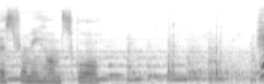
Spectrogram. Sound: footsteps

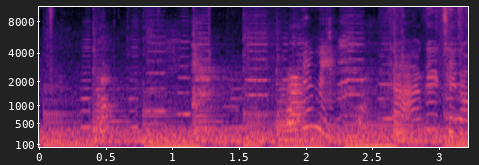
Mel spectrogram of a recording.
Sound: dog barks

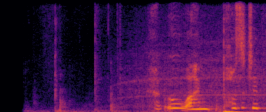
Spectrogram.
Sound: blow dryer whirring

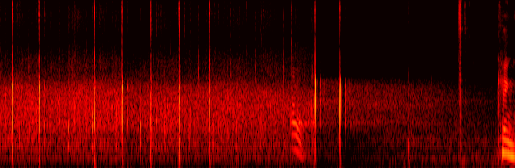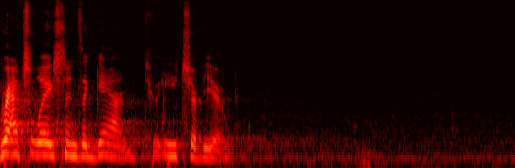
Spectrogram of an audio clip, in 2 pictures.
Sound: applause

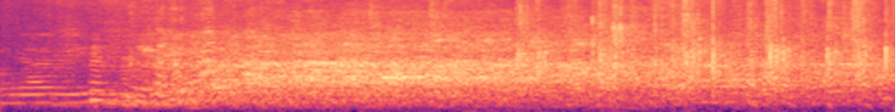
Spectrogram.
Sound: laughter

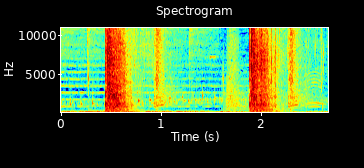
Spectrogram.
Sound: gun fires

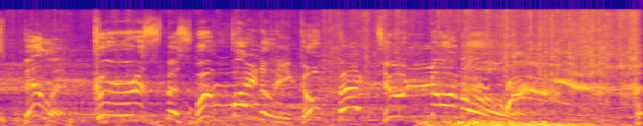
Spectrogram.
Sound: shrieking continues; shrieking continues

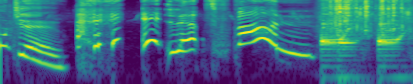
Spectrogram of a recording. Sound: giggles

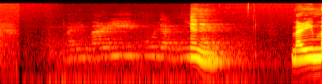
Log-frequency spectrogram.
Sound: speaking mapudungun

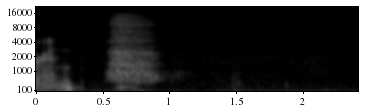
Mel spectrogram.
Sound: sharp sigh

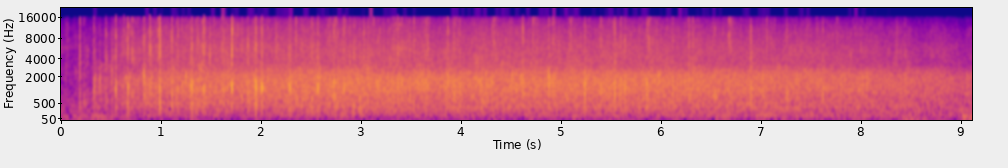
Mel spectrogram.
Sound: applause

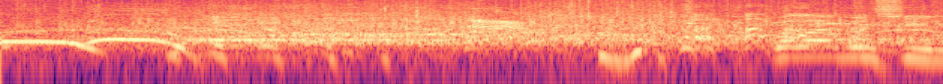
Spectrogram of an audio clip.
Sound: laughs; cheers and applause

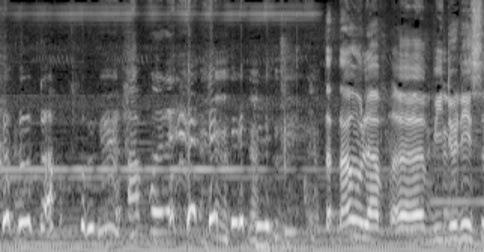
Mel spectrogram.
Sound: singing; laugh

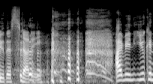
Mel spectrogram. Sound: laughs

